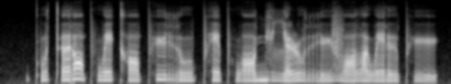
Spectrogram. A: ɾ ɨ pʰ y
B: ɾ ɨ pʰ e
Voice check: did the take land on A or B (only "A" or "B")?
A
